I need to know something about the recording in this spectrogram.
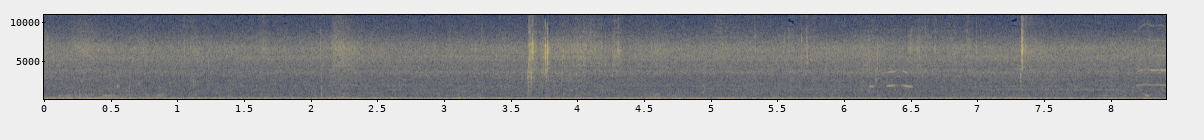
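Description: A steady low rumble runs throughout, with a couple of sharp short clicks, one midway and one near the end.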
